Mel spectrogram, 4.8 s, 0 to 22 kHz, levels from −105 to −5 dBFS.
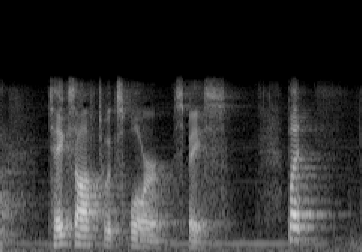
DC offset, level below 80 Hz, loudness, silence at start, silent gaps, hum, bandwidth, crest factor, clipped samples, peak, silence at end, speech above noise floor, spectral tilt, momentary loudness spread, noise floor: under 0.1%; -72 dBFS; -34 LUFS; 0 s; none; none; 6.2 kHz; 22 dB; under 0.1%; -14 dBFS; 0.55 s; 30 dB; -3.5 dB/octave; 21 LU; -64 dBFS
